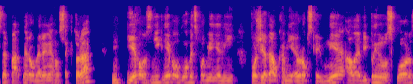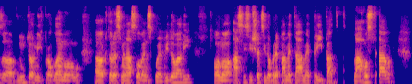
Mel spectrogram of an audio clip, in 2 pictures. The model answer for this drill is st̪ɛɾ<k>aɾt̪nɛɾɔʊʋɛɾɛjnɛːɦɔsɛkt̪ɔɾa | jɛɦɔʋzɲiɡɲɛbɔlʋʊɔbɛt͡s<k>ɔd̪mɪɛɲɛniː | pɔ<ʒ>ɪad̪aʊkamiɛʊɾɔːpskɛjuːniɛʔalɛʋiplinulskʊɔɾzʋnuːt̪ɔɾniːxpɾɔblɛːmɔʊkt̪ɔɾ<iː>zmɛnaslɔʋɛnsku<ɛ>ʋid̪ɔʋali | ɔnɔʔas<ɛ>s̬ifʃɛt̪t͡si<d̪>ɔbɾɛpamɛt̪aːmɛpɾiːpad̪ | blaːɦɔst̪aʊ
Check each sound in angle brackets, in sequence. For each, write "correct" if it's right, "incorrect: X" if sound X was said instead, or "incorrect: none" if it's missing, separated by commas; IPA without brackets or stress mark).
incorrect: p, incorrect: p, correct, incorrect: ɛː, correct, incorrect: i, correct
